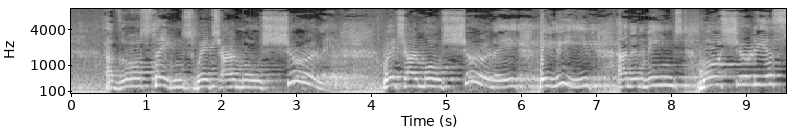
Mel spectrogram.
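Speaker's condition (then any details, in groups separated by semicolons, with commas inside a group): No condition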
